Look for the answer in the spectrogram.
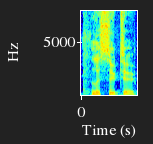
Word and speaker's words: Lesotho: the Leothos. Did I even say that right? My pronunciation? – Lesotho. – Oh, really? Is that how you say it? – That's it. – Lesotho. Lesotho.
